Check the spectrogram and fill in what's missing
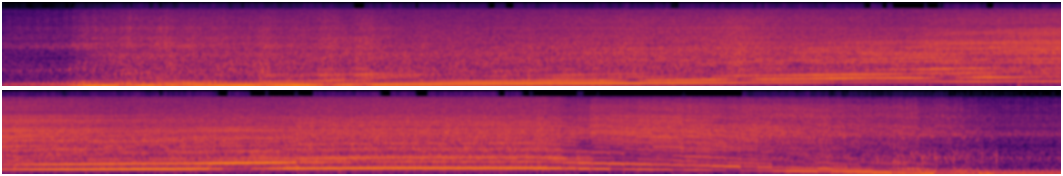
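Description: A single engine in a car-building video game revs hard and loud, its pitch sweeping steadily upward for about ten seconds, then dropping sharply back down near the end, with no voices.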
